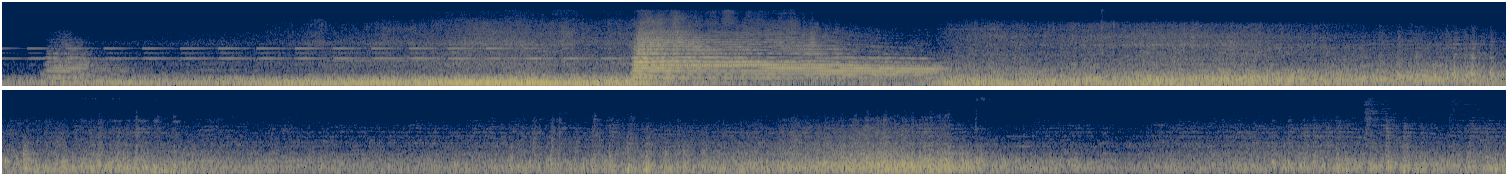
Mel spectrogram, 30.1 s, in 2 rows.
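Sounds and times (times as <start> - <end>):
diesel locomotives rumbling: 0.0 - 30.0
train horn blast: 0.4 - 1.4, 6.2 - 9.6
wheels clattering on rails: 12.2 - 18.4, 19.2 - 25.9.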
